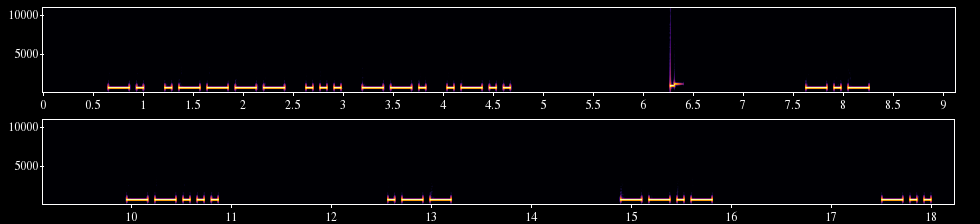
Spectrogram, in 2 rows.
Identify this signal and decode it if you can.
Morse code, heard as a keyed tone, about 17 wpm, spaced as for 7 wpm, 700 Hz. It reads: N1SGL K7WQD
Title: USA Call Signs - 5 Characters - 8x Character Spacing - 17wpm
